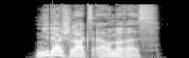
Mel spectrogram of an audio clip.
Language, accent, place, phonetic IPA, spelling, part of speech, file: German, Germany, Berlin, [ˈniːdɐʃlaːksˌʔɛʁməʁəs], niederschlagsärmeres, adjective, De-niederschlagsärmeres.ogg
- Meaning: strong/mixed nominative/accusative neuter singular comparative degree of niederschlagsarm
